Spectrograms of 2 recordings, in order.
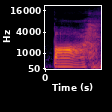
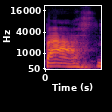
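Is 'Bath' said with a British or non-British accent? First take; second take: British; non-British. First: It is said with a British vowel. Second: It is said with a non-British vowel.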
